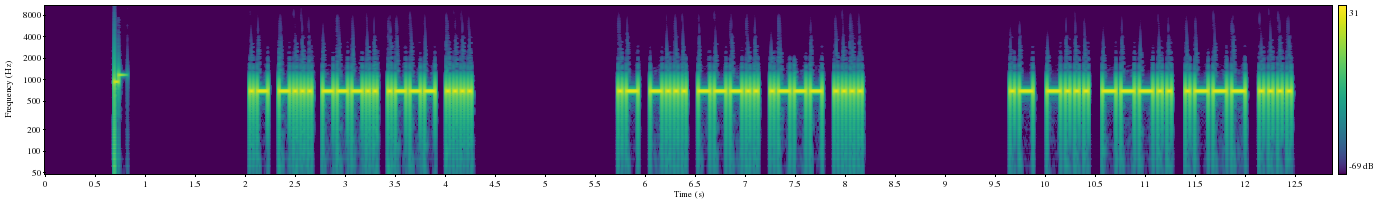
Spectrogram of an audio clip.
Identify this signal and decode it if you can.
Morse code, heard as a keyed tone, about 30 wpm, 700 Hz. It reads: AB8JH AB8JH AB8JH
